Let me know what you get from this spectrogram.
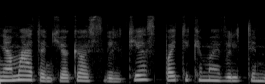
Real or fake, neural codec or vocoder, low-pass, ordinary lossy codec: real; none; 9.9 kHz; MP3, 96 kbps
